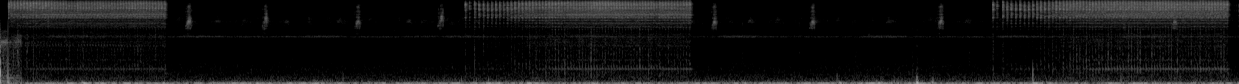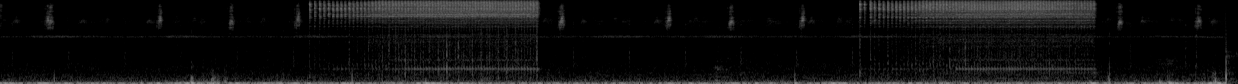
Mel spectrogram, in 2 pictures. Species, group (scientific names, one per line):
Saga hellenica
Orthoptera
